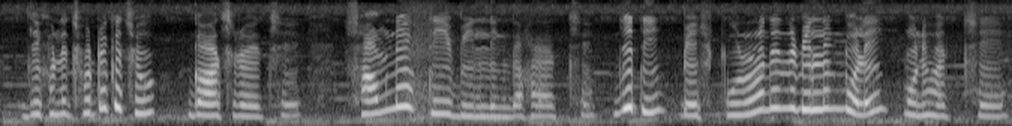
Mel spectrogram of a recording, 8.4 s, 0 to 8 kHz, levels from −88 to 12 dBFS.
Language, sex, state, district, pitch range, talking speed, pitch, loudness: Bengali, female, West Bengal, Malda, 255-355 Hz, 130 wpm, 290 Hz, -18 LUFS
